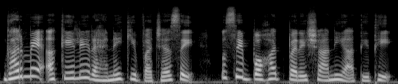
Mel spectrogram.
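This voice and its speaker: A woman's voice: a little high, big pitch swings, measured pace, no room sound, clean studio sound. A woman reading a scripted storybook narration as the storyteller. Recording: music under the voice. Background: background music.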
